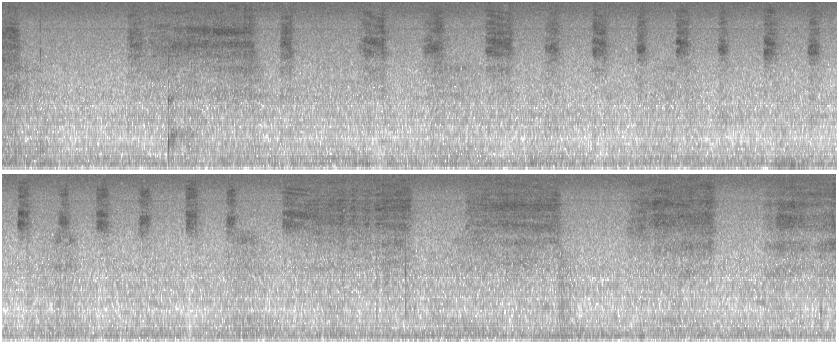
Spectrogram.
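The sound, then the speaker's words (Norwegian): Quick drawing strokes on paper, a faint run of rapid, rhythmic scratching over a steady background hiss. “Tegner litt sånn raskt på det nå.”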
